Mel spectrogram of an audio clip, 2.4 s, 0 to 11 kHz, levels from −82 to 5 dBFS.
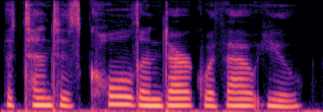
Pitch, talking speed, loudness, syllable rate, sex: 205 Hz, 200 wpm, -15 LUFS, 3.9 syllables/s, female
